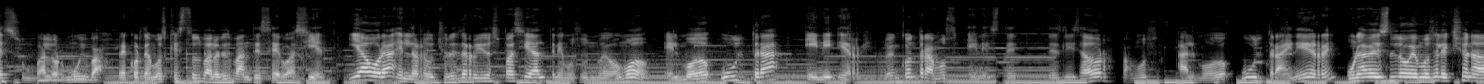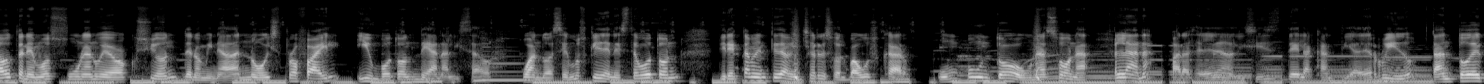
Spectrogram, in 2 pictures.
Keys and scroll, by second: 1.0 KP_0, 1.1 Return.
